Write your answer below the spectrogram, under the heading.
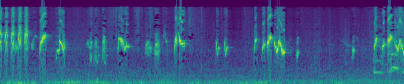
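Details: Red-whiskered bulbul in a cage, kept as a decoy bird, singing quick runs of crisp chirped notes and short whistled slurs, pausing briefly, then ending with another lively burst.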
